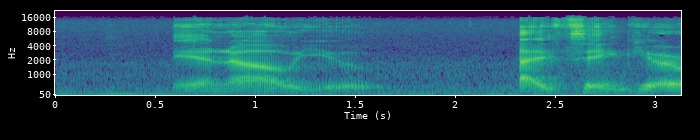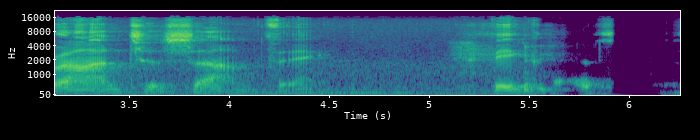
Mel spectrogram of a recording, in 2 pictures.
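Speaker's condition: Parkinson's disease; followed own path

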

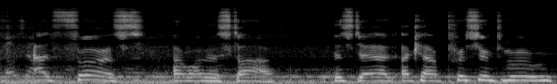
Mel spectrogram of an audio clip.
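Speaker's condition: Down syndrome; present since childhood; adult around 20 during training

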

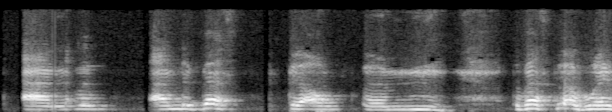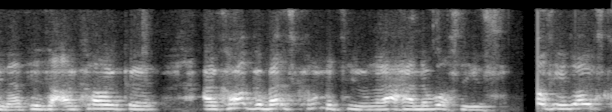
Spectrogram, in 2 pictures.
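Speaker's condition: Down syndrome; extra copy of chromosome 21, 47 chromosomes, present from birth, learned to walk late, slower to do things

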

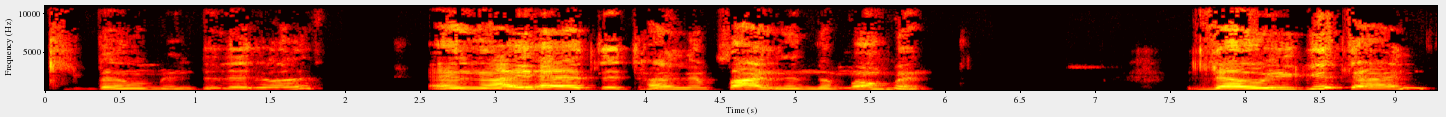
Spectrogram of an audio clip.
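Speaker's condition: Cerebral palsy; born premature, born deaf

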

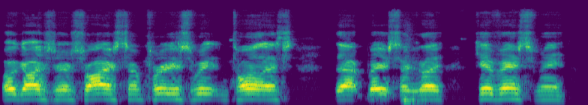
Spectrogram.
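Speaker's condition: ALS; diagnosed at 30, given 2-5 years, stem cell therapy in Korea, arms do not work, not locked in; about two years since diagnosis, dependent on wife, bite-click mouse, foot-pedal right click, on-screen keyboard

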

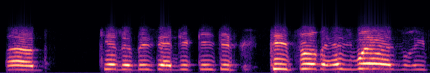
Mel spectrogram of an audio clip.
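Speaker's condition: Cerebral palsy; from birth, neuromuscular deficits affecting all daily activities, brain functions normally, past back surgery, opioids for pain; muscles very stiff especially when nervous, words repeated and clarified by relay operator

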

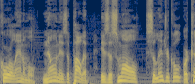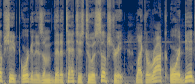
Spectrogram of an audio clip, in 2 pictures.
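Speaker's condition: No condition

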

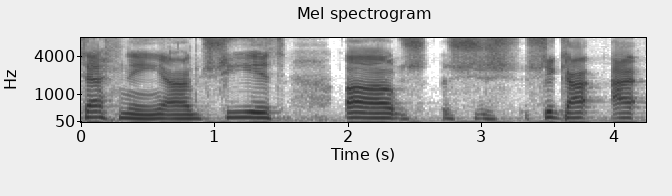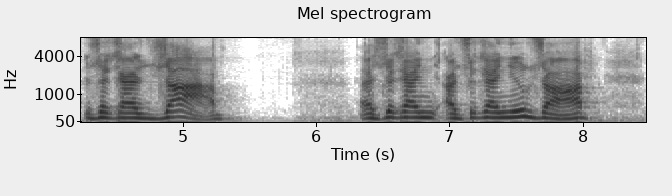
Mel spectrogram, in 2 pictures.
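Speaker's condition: Down syndrome; congestive heart failure

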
